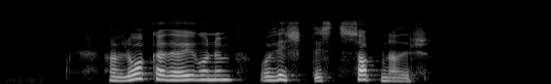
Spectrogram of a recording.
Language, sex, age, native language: Icelandic, female, 60-69, Icelandic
